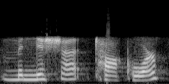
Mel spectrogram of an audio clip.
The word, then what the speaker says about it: Manisha Thakor: It's at Manisha Thakor.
